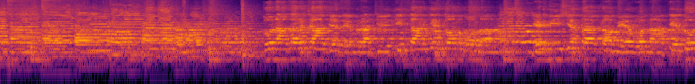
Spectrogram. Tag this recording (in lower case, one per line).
violin
bowed string instrument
